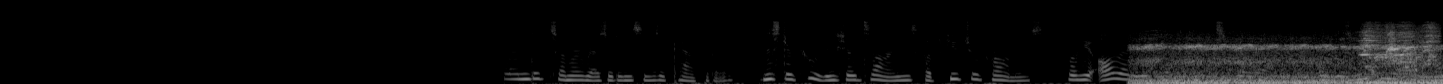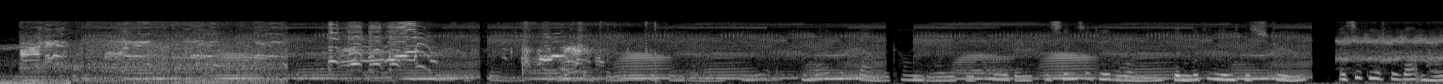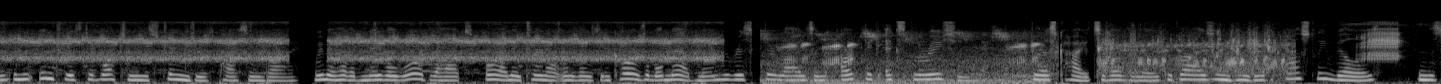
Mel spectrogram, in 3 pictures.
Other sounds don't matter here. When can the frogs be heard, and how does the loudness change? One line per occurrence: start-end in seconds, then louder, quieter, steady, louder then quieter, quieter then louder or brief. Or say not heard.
11.2-43.2 steady.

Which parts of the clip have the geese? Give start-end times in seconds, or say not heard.
13.6-21.1.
